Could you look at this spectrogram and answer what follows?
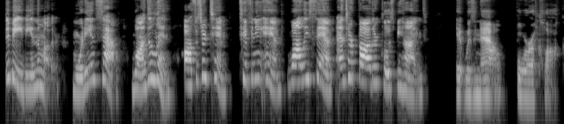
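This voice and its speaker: A woman's voice: on the high side, fairly bright tone. A woman reading a children's story aloud expressively and emphatically, as if to young listeners. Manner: emphatic, acts out dialogue, pauses to address young listeners.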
